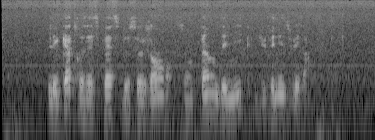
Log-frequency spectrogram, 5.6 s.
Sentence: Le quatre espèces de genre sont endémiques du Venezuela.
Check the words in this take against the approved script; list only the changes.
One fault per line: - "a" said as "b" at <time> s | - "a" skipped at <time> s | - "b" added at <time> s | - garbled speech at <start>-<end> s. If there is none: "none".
- "Le" said as "Les" at 0.7 s
- "ce" added at 2.0 s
